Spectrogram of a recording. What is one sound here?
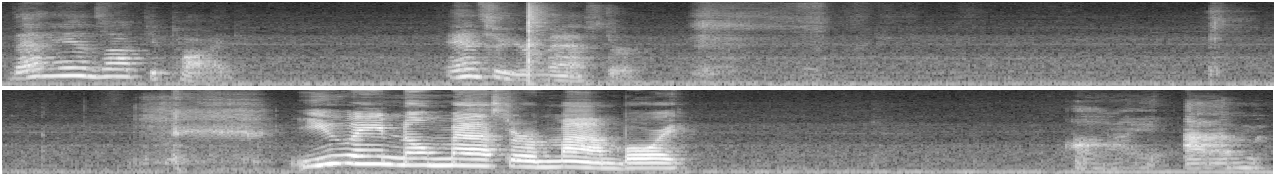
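A young woman talks close by with animation, pausing now and then.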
